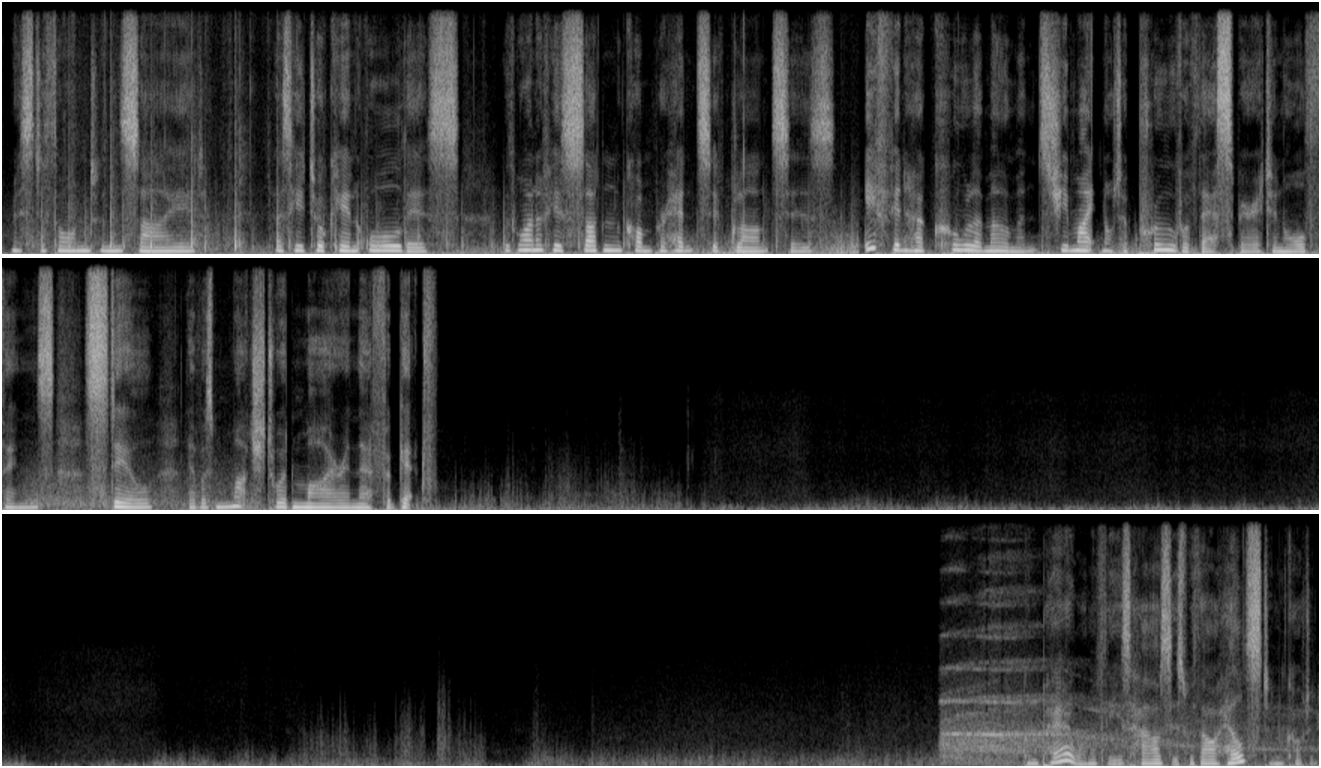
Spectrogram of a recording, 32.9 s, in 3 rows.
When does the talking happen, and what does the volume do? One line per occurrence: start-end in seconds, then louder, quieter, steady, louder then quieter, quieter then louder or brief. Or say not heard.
0.0-14.6 steady
30.4-32.8 brief.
